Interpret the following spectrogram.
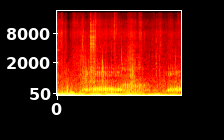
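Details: American bison fighting in rutting season, Peace River Ranch, Fort St. John, British Columbia, Canada: a short, low, rough bellow over heavy rumbling background, with a faint second groan at the end.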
